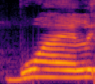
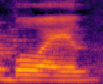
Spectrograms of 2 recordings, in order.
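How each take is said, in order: First: "Boil" said as "bwile"; Patois pronunciation. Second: "boil" with the oi vowel; English pronunciation. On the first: Translating a Patois word, "Boil" as "bwile". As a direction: say "Boil" with long I, rhyming with "mile". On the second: Giving the English equivalent, "boil" with oi. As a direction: say "boil" with a rounded oi glide. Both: Shown as a demonstration. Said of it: "Boil is for boil".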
